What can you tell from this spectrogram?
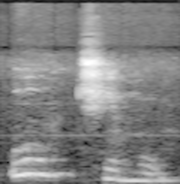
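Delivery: teacher sounding out "último", stressing ÚL; stress on first syllable. Shown as a demonstration. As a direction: stretch out ÚL in "último". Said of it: "terceira sílaba".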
